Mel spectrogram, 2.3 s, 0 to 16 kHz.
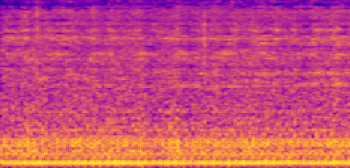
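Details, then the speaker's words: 1978 Lincoln Lincwelder 225 welder-generator, cold start after a governor adjustment, carburetor still not fully adjusted: constant drone with faint unevenness; runs slightly lumpy while cold. "so as you can see I know it's going to focus but does a pretty good job it's running a little bit cold it's a little bit lumpy"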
